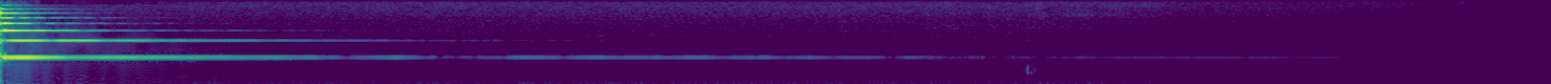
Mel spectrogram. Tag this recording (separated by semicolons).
fingered; multi; piano; strings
